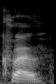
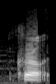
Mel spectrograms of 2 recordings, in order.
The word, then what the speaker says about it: Kroll: Oh, Charlotte Crow. Kroll. I think it's Kroll is pronounced.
